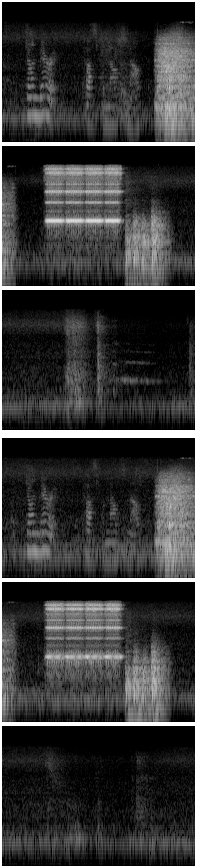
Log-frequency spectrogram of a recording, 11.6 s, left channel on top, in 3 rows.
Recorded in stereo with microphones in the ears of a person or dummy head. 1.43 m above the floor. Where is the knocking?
50° left (ahead or behind), 1.6 m.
